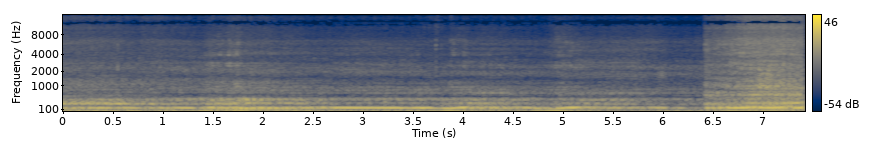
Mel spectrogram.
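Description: A car engine rumbles at a low idle as the car rolls slowly.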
